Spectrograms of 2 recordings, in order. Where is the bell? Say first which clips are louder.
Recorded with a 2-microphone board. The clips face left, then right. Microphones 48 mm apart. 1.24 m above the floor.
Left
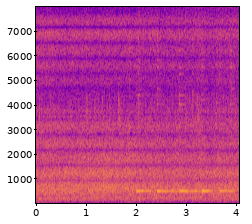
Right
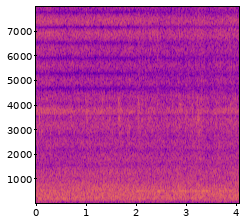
Left 11 dB; 70° left (ahead or behind).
